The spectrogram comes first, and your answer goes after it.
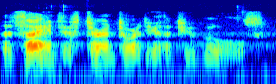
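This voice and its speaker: Animated male story narrator. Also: low voice, normal speed, highs cut off, slight background noise.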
